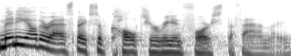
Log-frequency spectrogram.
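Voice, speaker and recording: Against a quiet background, a man with an American accent talks in a normal speaking voice at a medium pitch. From north central Pennsylvania. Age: 60s. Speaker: history professor. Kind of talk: lecture.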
